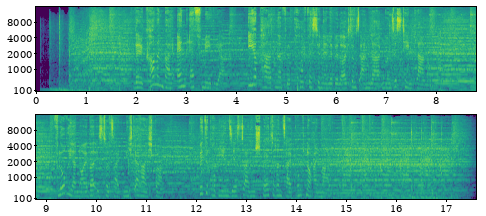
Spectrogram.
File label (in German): abwesenheitsansage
